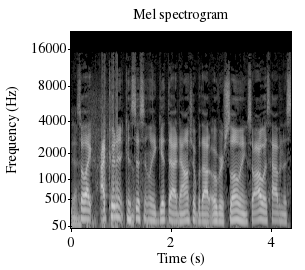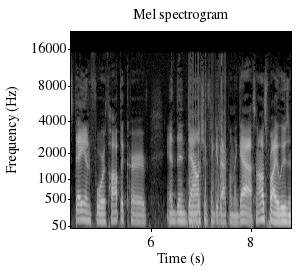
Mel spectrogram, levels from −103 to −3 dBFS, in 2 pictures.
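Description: A speech recording with gritty, tearing crackle from 0.48 to 0.92 s, before "consistently get that downshift", and from 6.70 to 7.54 s, between "the curve and then" and "on the". This is processor overload crackle, where dozens of sub-millisecond buffers miss their deadlines in a row and each one replays stale audio.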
